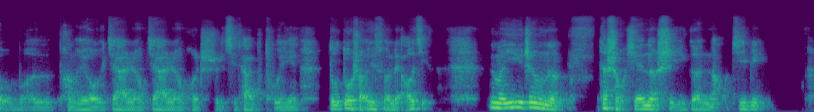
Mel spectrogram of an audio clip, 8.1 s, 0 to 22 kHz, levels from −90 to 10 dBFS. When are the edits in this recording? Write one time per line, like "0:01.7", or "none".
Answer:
0:01.4
0:05.9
